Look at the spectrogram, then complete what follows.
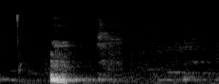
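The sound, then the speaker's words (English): A single sharp cough bursts out once, brief and fairly loud, with only faint low background noise around it. “It's coughing season. Everyone like to cough. Have a good cough now and try not to cough for the rest of the class.”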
